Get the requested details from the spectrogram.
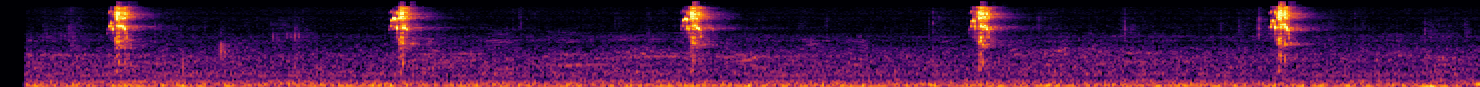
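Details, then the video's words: Squirrel chirping: five sharp, clicky broadband chirps, each very brief, spaced about one second apart over a steady low rumble. "Squirrel Chirping Sounds"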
